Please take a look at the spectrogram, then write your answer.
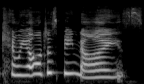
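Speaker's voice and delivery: put-on very high, childlike little-kid voice. Imitating own pleas for a kinder fandom: sounding like a nine-year-old. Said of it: "I sound like a nine-year-old who's just like".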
